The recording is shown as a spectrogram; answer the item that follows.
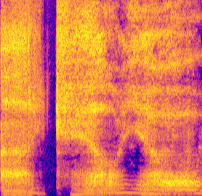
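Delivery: slow, deep, low whisper. Recounting a favorite comedy bit, quoting the puppet's line, slow deep low voice. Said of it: "very slowly in a deep low voice he goes".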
